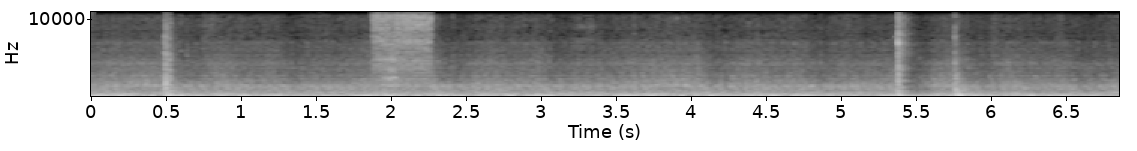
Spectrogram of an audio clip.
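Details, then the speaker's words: 1948 Ford F4 truck after 20 years sitting, slow cranking with occasional weak firing and sharp backfires out the carburetor, won't run; owner suspects a stuck intake valve. "And we're definitely getting hits here and now, here and then, but we're getting a lot of backfiring. Out the carburetor."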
